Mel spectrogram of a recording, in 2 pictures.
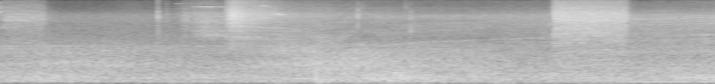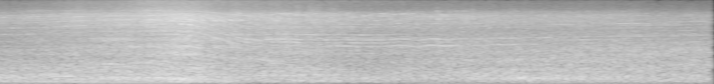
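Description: Double-decker bus pulling away from a stop and passing close by: a short, sharp hiss of air from its air system about four seconds in, then the engine rising to its loudest as it goes past, with road traffic behind.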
